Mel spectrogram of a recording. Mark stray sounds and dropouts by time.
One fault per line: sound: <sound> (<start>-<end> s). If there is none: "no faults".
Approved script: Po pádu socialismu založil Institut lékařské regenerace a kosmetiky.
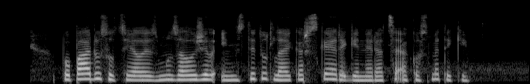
no faults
